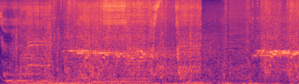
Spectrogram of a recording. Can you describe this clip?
A burst of computer noise and explosion sounds that tapers off with whistling screech.
broken, glitch, computer-glitch, noise, sfx, computer, sound-effects, explosion, sound-design, broken-computer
